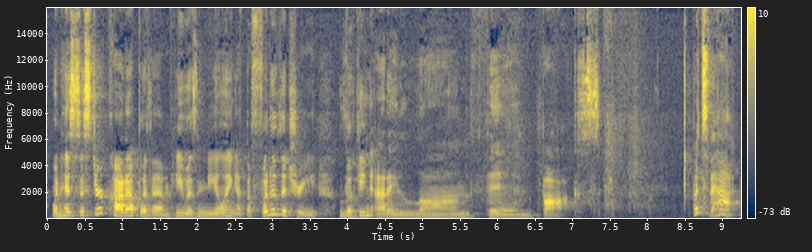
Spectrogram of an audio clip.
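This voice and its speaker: Expressive woman reading a children's story. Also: on the low side, unhurried, hardly any pauses. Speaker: teacher reading aloud.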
